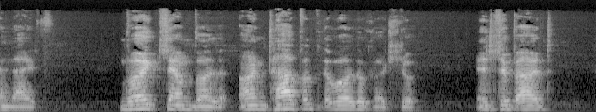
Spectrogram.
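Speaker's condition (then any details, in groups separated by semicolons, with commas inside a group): Cerebral palsy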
